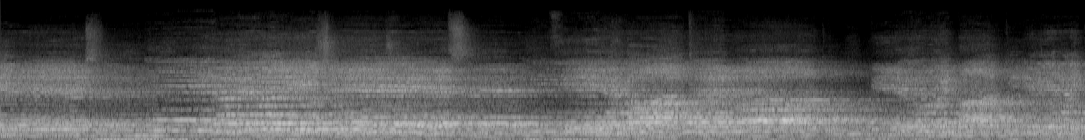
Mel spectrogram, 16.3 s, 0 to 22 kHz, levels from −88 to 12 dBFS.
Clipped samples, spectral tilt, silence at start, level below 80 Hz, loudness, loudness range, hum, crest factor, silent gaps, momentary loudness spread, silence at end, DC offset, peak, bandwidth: under 0.1%; -6.5 dB/octave; 0 s; -42 dBFS; -20 LUFS; 5 LU; none; 16 dB; none; 9 LU; 0 s; under 0.1%; -4 dBFS; 12 kHz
